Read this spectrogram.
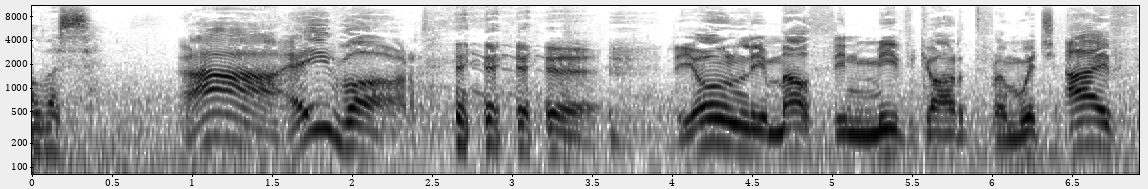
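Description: A man answers warmly and calmly, heard close.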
